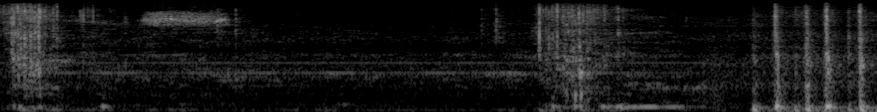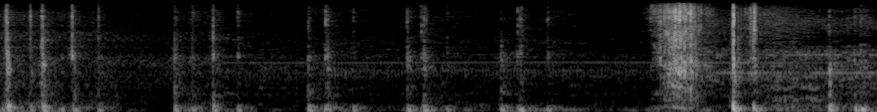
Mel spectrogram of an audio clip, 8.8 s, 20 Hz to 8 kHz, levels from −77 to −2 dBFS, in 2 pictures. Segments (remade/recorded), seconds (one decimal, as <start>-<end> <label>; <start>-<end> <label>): 0.0-3.5 recorded; 3.5-5.5 remade; 5.5-8.8 recorded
